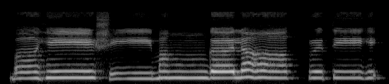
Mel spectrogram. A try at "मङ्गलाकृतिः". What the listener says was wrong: So krutihi is wrong. Kritihi.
